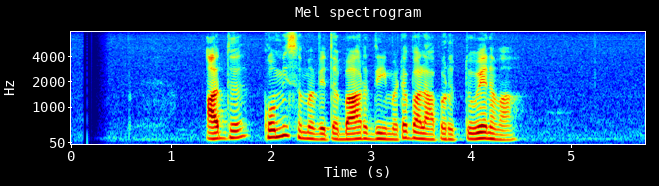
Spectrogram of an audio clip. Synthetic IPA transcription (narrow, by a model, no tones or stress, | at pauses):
ɐd̪əkomisəməʋet̪əbaːɾəd̪iːməʈəbalaːpɐɾut̪ːuʋenəʋaː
